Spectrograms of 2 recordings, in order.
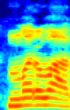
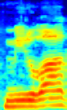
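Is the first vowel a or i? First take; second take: a; i. First: The first vowel is an a sound. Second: The first vowel is an i sound. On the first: "कोई लोग मरवाह कहते हैं" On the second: "किसी क्षेत्र में कोई लोग मिरवाह कहते हैं"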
